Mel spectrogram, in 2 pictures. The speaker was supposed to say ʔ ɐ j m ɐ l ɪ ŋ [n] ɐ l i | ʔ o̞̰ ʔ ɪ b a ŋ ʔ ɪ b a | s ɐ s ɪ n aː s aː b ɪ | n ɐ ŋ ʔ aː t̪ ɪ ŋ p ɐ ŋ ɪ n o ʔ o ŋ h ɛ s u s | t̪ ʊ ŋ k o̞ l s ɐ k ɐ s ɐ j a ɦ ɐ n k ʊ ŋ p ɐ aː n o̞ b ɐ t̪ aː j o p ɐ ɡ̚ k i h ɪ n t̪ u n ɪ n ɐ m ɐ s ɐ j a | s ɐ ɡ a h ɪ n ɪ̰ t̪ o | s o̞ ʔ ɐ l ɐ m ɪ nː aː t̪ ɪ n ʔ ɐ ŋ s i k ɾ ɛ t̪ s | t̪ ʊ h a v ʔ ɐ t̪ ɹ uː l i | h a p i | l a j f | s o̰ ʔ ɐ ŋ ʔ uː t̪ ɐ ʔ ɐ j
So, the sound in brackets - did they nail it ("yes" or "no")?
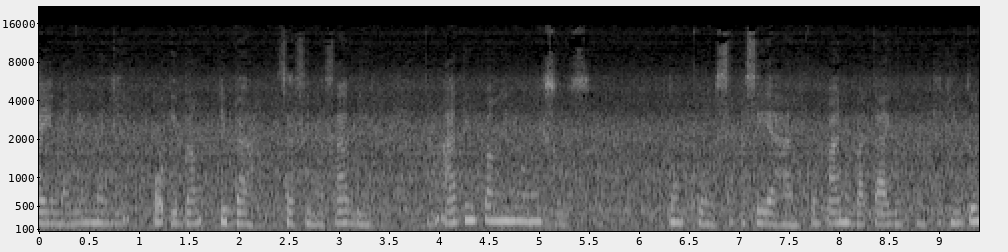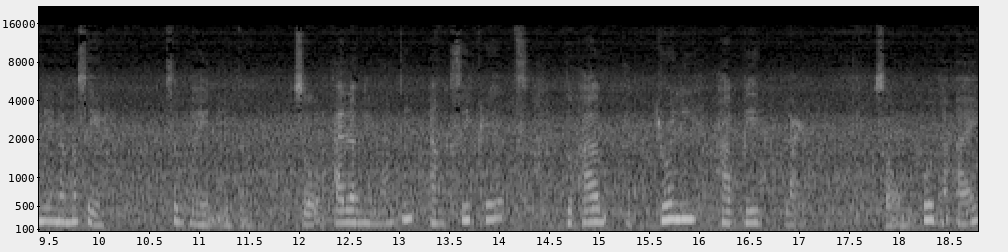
no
